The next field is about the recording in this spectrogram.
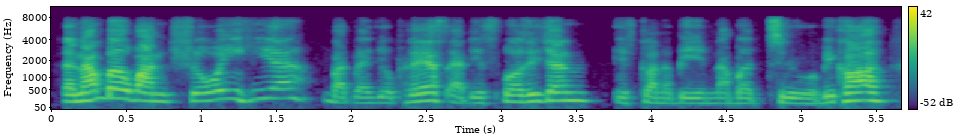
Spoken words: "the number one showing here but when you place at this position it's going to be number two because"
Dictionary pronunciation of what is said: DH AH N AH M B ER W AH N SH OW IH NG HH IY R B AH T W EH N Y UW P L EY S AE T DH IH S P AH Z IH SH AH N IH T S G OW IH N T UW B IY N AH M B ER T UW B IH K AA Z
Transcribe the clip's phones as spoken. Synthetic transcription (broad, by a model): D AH N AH M B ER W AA N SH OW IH NG HH IY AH B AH T W EH N Y UW P L EY S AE T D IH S P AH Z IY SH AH N IH T S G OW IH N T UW B IY N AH M B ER T UW B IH K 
